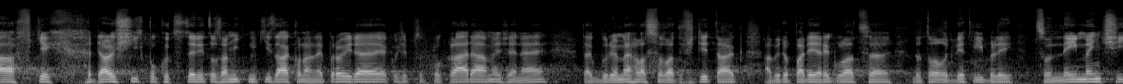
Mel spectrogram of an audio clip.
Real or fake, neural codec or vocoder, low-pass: fake; codec, 44.1 kHz, 7.8 kbps, Pupu-Codec; 14.4 kHz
